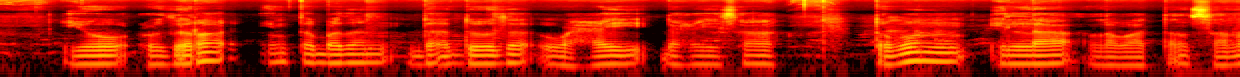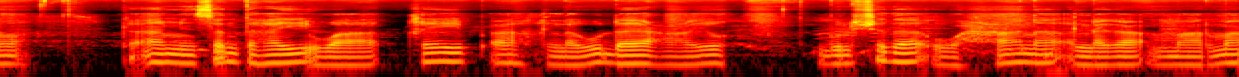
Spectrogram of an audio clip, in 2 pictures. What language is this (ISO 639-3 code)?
som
